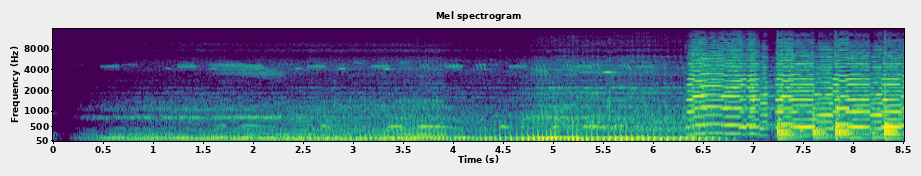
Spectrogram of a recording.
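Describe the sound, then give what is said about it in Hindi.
A motorcycle engine drones steadily for several seconds, its buzzy rumble swelling louder and revving higher, before music abruptly takes over near the end. “मन्ने सुनया तेरी भतीजी मोटरसाइकिल पे कॉलेज जावे से।”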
